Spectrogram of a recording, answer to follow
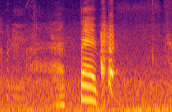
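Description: Two short high-pitched vocal squeals about a second in, the first gliding down in pitch, the second briefer.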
